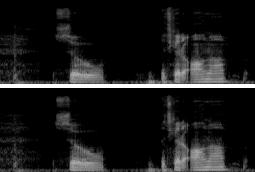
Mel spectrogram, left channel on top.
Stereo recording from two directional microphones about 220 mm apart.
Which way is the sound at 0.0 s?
15° right (ahead or behind).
